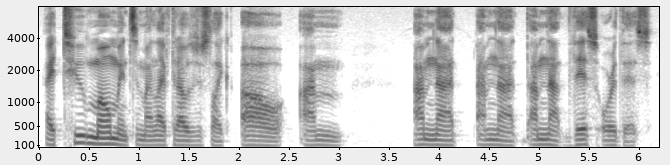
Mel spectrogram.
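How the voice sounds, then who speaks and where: A man from Southern California, a guest in a casual conversation, telling a personal story in a reflective, unhurried way and often searching for his words. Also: fairly low pitch, fairly even intonation, no room sound, studio quality. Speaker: guest, ministry association director.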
